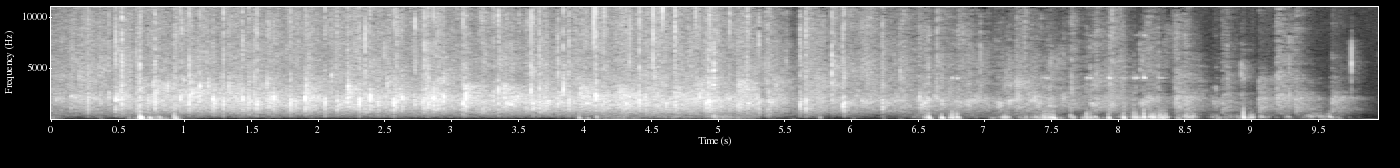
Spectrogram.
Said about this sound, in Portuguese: Amém, meus queridos. Vamos aplaudir o Deus da salvação. Amém.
